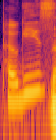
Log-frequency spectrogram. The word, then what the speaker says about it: Pogies: Um, I think that Coach Lindsay would just say it's the same way you spell pogs, but you pronounce it pogies.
